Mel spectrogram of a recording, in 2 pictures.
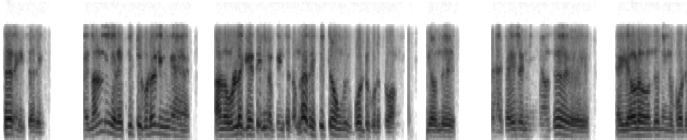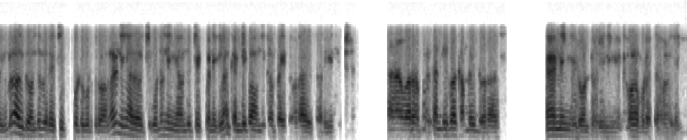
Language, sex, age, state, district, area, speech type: Tamil, male, 45-60, Tamil Nadu, Madurai, urban, conversation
